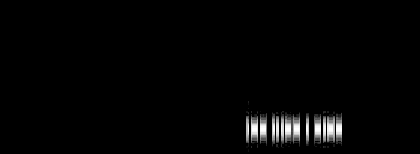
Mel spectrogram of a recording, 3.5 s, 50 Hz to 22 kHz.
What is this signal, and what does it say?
Morse code, heard as a keyed tone, about 69 wpm, 700 Hz. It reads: W3EY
